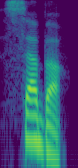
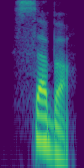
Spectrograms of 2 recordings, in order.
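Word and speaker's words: سبعة: On le prononce Sabat. Une deuxième fois, Sabat.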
